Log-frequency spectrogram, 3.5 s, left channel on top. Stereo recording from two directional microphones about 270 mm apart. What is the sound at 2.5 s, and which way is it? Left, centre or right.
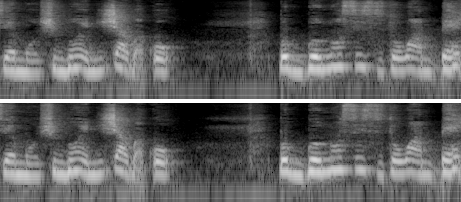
Speech, right.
